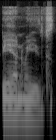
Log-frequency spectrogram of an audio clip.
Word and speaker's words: Bieniemy: I can never say Eric Bieniemy's last.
